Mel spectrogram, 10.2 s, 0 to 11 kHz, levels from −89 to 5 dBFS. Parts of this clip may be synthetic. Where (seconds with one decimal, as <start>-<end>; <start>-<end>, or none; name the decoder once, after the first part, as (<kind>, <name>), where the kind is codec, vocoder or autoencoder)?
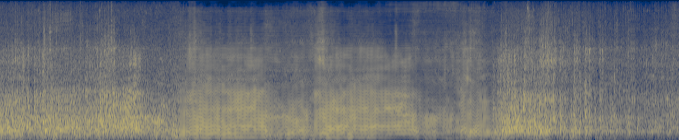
2.7-7.4 (vocoder, Vocos)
